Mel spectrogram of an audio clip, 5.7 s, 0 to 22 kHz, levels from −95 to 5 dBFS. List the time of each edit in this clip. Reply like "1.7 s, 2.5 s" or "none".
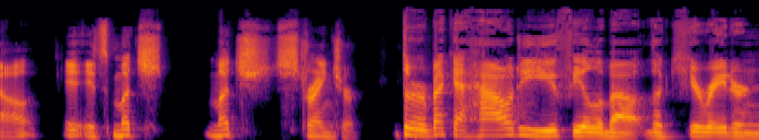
none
